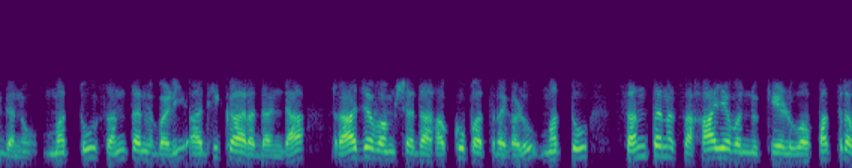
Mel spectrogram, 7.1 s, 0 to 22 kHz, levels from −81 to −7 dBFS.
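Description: Speech carried over an AMR narrowband mobile codec is rebuilt from a vocal-tract model at 8 kHz sampling. The result is confined to roughly 300 Hz to 3.4 kHz and has a plainly audible buzzy, synthetic edge, which fits a mid-rate mode around 10.2 kbps. Lost AMR speech frames, where radio errors forced the decoder to repeat its last good settings at falling gain, cause brief warbling dips at 1.22 to 1.30 s, 5.10 s and 6.70 to 6.74 s, each consistent with a single 20 ms frame. A longer smear at 3.56 to 3.73 s points to two consecutive lost frames.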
